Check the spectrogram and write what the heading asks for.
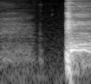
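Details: Persistent post-viral cough from a speaker who reports feeling lethargic, unwell and low on energy.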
